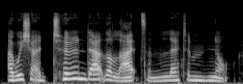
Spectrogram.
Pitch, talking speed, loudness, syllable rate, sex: 195 Hz, 270 wpm, -16 LUFS, 5.3 syllables/s, female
